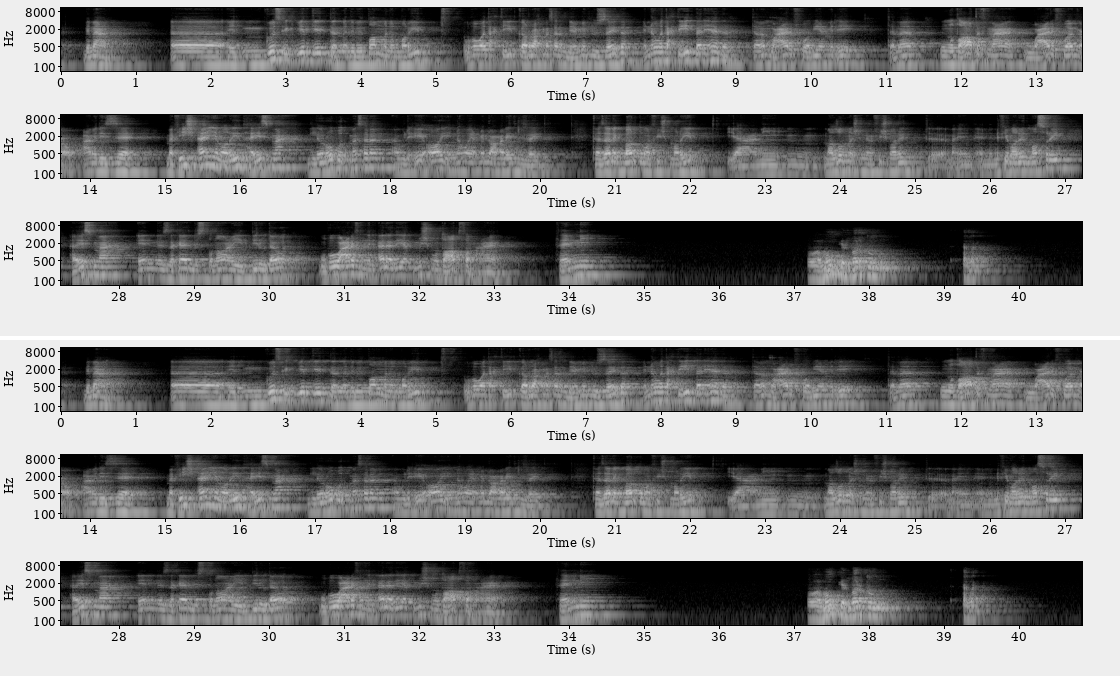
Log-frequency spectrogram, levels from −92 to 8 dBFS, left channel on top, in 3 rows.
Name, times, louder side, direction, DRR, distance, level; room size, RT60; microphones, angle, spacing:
voice 1, 0.3-0.8 1.5-4.9 5.4-10.6 11.0-11.5 11.7-14.6 15.0-20.1 20.7-22.1 22.5-27.0 27.4-30.3 30.7-33.1 33.9-34.4, left 1 dB, 35° left, 3 dB, 2.2 m, -26 dB
voice 2, 37.2-38.2 39.3-39.4, right 2 dB, 80° right, 5 dB, 3.4 m, -24 dB
24.0 x 19.5 x 8.0 m, 1.1 s
head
